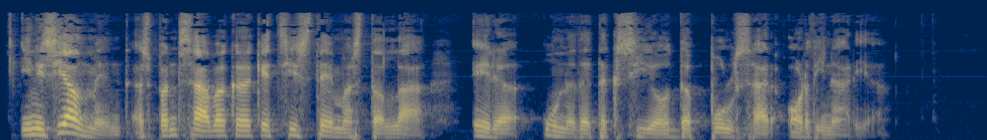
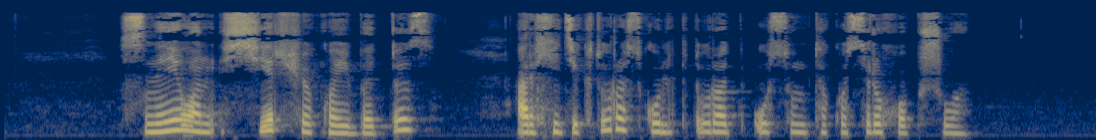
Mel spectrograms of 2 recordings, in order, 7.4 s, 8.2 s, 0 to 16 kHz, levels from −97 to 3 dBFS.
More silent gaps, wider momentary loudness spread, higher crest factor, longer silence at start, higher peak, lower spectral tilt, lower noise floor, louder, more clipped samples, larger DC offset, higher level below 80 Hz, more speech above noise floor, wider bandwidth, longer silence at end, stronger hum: neither; about the same, 13 LU vs 11 LU; about the same, 24 dB vs 22 dB; second, 0.05 s vs 0.9 s; first, -2 dBFS vs -6 dBFS; about the same, -3 dB/octave vs -3 dB/octave; about the same, -77 dBFS vs -77 dBFS; about the same, -25 LUFS vs -26 LUFS; neither; neither; first, -58 dBFS vs -72 dBFS; about the same, 51 dB vs 51 dB; about the same, 11.5 kHz vs 12 kHz; about the same, 0.9 s vs 1 s; neither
